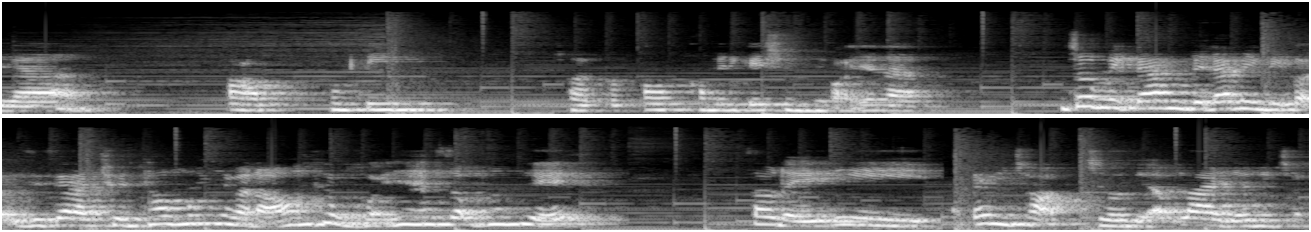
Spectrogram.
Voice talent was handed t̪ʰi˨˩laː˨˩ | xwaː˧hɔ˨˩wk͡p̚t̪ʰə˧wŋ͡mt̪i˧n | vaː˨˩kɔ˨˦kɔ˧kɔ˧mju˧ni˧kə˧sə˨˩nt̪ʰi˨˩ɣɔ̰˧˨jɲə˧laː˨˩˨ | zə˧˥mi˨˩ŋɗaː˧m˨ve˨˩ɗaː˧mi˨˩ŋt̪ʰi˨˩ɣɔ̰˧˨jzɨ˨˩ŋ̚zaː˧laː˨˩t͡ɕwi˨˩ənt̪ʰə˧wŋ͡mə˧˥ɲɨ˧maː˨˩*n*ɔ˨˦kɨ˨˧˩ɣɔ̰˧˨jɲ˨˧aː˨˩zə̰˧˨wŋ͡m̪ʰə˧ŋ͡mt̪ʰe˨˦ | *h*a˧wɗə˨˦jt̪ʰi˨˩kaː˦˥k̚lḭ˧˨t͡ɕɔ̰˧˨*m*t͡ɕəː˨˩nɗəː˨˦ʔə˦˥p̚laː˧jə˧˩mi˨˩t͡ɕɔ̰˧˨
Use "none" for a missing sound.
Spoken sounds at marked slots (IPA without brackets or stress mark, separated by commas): n, s, n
